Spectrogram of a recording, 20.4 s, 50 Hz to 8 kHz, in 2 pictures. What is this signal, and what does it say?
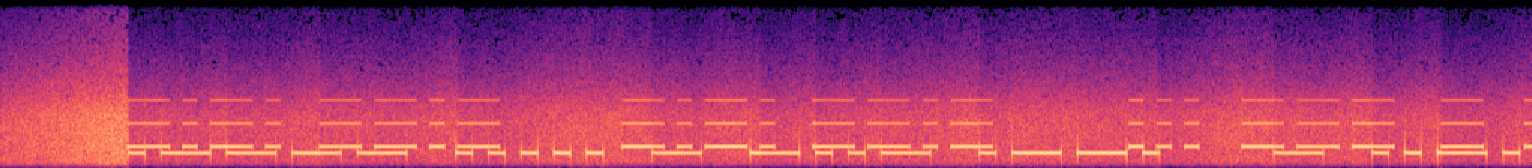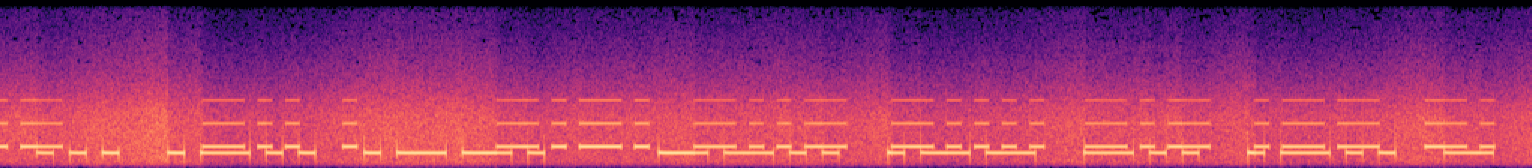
Morse code, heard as two keyed tones. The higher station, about 13 wpm, 1090 Hz: CQ CQ SOTA DE CX6KWN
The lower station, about 11 wpm, 790 Hz: 15TXP TFSLP ZWDLT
